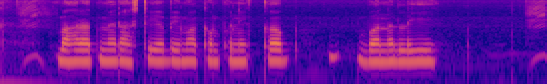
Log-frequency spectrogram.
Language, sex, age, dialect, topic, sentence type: Magahi, male, 18-24, Central/Standard, agriculture, statement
